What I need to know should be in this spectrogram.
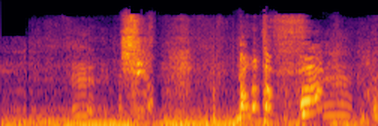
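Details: A single acted sneeze on a boyfriend, a sharp hissing burst, followed by brief voices in a noisy room.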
